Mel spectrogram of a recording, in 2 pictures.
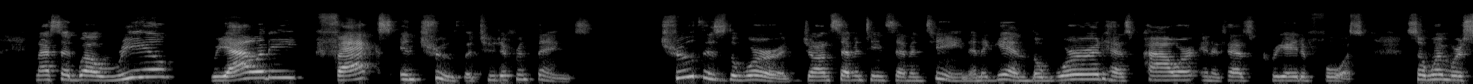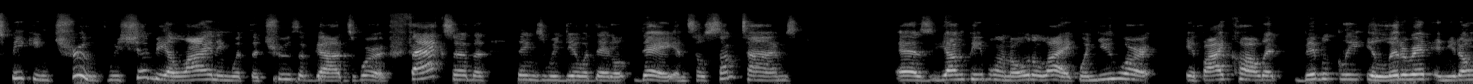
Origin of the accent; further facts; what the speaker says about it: Boston, Massachusetts, United States; And I am from Boston, but there's a vernacular, there's a style, a speed of speech based on how you're raised.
